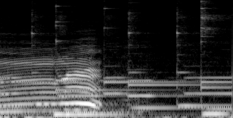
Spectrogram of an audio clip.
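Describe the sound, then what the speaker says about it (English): A cow, a big farm animal, moos loudly and up close in a long drawn-out low call, followed by a shorter second moo, with no voices around it. "And it makes the sound moo."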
